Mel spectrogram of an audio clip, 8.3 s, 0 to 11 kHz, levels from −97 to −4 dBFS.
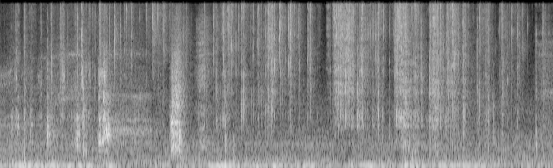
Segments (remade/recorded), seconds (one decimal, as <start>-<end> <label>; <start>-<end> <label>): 0.0-8.3 recorded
